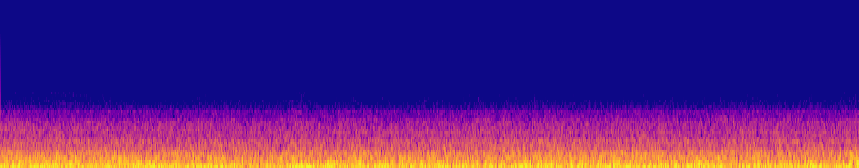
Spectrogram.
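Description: A car engine hums steadily as tyres roll over the road from inside the car.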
